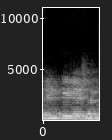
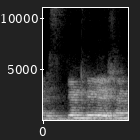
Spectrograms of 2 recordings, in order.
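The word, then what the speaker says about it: scintillation: वैसे S silent होके सेंटिलेशन बोलते हैं, ठीक है। अब ये या स्केंटिलेशन कुछ अंग्रेजी बोल लेते हैं, तो तुम्हारी मर्जी जो तुम बोलो।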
